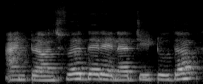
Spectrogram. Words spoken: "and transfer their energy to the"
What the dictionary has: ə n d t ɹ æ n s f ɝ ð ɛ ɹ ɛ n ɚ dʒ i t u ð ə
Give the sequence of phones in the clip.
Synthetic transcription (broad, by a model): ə n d t ɹ æ n s f ɝ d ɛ ɹ ɛ n ɚ dʒ i t u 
